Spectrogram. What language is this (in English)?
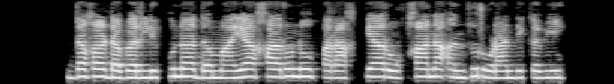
Pashto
